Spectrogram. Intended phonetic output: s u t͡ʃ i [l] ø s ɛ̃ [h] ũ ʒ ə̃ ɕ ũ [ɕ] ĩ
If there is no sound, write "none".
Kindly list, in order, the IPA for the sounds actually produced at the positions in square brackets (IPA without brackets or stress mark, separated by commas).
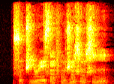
ɹ, f, ɕ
